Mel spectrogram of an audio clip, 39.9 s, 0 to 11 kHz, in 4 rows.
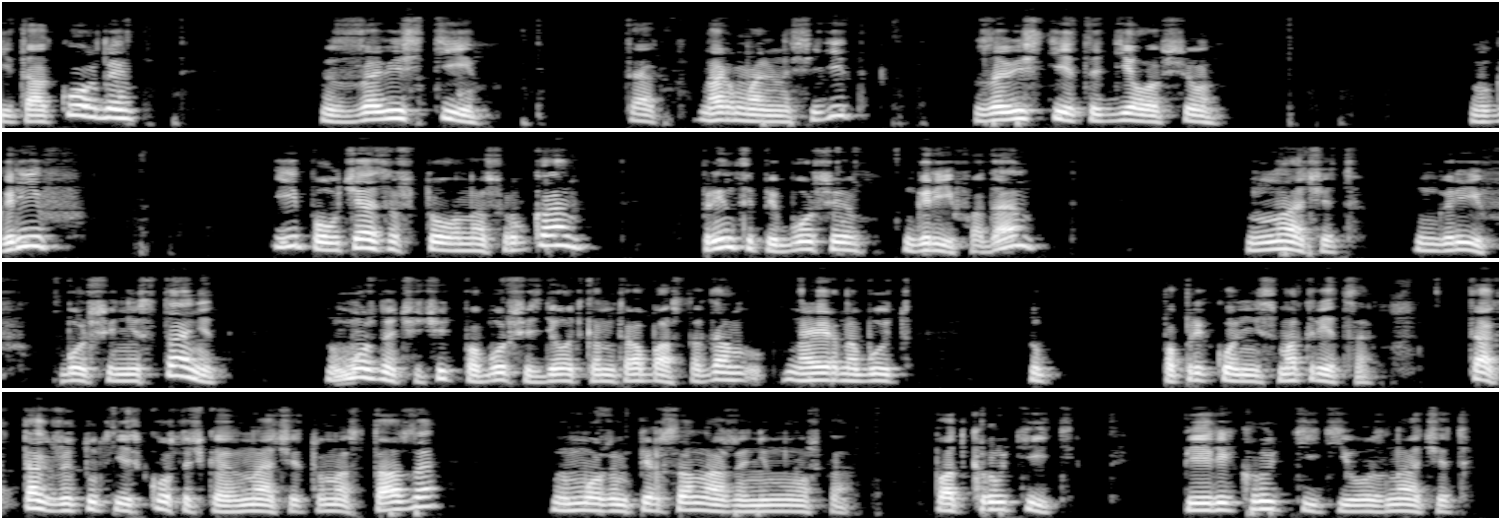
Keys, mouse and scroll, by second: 1.4-2.9 middle drag, 3.6-4.6 middle drag, 5.3 r, 6.1 click, 6.7 g, 8.6 click, 9.1-11.0 middle drag, 15.5 click, 18.5 s, 20.4 click, 30.5-31.4 drag, 32.4 g, 35.0 r, 38.2 r.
